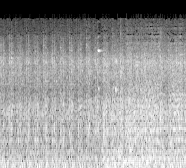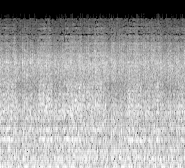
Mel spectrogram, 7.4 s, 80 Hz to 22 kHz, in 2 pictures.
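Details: T-25 tractor diesel after repair: steady, even chugging at about three beats a second with no stray knocks; clean, healthy idle.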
